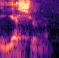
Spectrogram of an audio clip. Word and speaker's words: Yeshua: middle name is jesus yeshua means the upright that's in isaiah 44. the mossad says jesus but there's no letter j in the modern hebrew or the ancient evil so we say yeshua that's what my name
